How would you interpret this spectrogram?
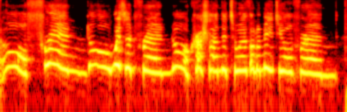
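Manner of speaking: very high falsetto taunt; singsong mock-gushing falsetto; Inbetweeners-style mocking. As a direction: squeal it in a silly falsetto, stretching the words. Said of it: "thinking of In Between as like".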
